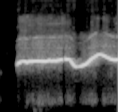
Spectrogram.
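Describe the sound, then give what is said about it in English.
A clear whistle in the background of a song holds one steady note, breaks off for an instant, then resumes with a gentle dip and rise in pitch. No voices are heard. “I love a little whistle in the background moment.”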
